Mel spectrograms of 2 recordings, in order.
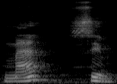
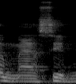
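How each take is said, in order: First: "massive" very slowly, a long gap after मै; slow syllable demonstration. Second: Said in the usual way. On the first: Shown as a demonstration. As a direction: split "massive" into मै, pause, सिव. शब्द तोड़कर दोहराना. ("Massive" को बहुत धीरे, मै और सिव अलग करके)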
